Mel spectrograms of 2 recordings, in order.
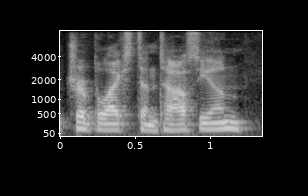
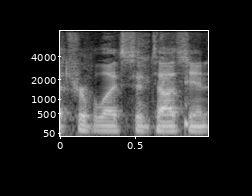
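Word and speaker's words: XXXTentacion: I think Heather pronounced it. I'm assuming she has the correct pronunciation. Triple X Tentacion. Okay, yeah, Triple X Tentacion.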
